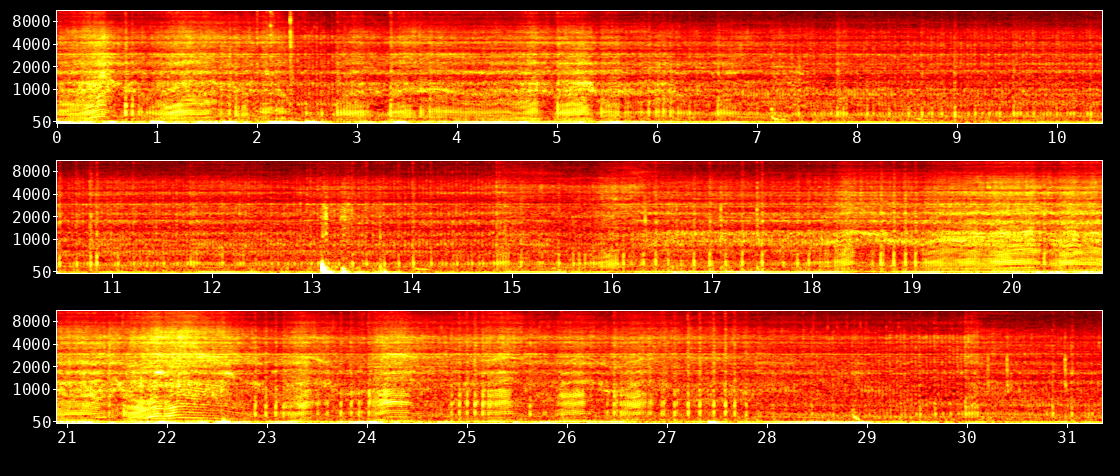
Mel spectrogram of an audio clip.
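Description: Trials motorcycle engine running at low speed over rocky ground, its pitch rising and falling as the throttle is blipped, with clattering. A single sharp knock about halfway through.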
